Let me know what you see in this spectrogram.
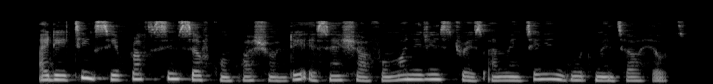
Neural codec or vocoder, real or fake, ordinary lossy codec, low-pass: codec, 16 kHz, 16 kbps, FreqCodec, larger model; fake; none; none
